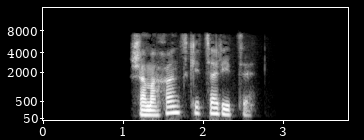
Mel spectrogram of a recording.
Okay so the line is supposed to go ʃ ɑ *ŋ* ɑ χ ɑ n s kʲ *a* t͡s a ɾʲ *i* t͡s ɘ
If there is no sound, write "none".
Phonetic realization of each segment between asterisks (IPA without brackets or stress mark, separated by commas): m, i, i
